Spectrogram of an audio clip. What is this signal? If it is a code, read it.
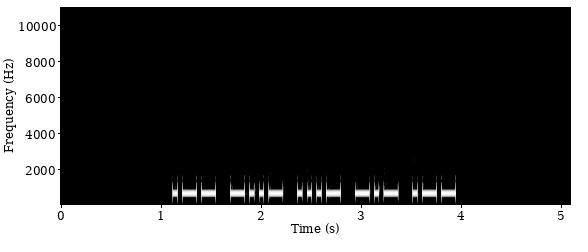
Morse code, heard as a keyed tone, about 25 wpm, 700 Hz. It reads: WXVKW
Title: Code Groups - 5 Letters - 25wpm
